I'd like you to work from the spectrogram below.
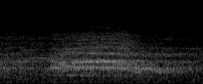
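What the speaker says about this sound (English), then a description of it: "Crowd so invested and loud." A large crowd at a Commonwealth Games men's singles badminton semifinal, a sustained roar of cheering that swells in the middle and stays loud throughout, distant and diffuse.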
